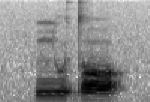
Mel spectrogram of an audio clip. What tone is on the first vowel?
low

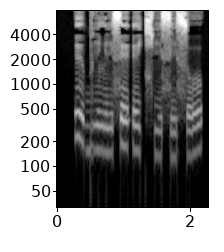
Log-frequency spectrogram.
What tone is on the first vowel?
falling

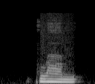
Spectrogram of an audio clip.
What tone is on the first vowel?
low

